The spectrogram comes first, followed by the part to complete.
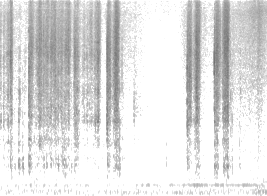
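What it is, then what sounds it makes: Leather loafer being brushed. A brown leather loafer fitted with a shoe tree is held in hand and brushed rapidly with a wooden-backed bristle shoe brush. Quick, bright, hissy brushing strokes come in bursts, with a quieter lull partway through before more brisk strokes follow.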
